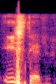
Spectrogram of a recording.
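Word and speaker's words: Easter: o el nombre de ister que ese nombre igl de la Pascua de resurrección y que se pronuncia ister se remonta a la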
